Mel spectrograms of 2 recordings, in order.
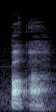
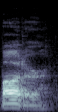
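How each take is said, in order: First: The t is a glottal stop. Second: The t is a quick tap. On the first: The speaker sounds British. "replaced by a glottal stop sound in the U K" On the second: The speaker sounds American. "a tapped sound in the U S"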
